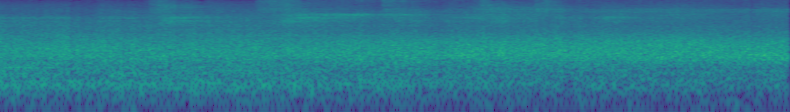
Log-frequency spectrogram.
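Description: A passing train clatters close by and then pulls away.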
